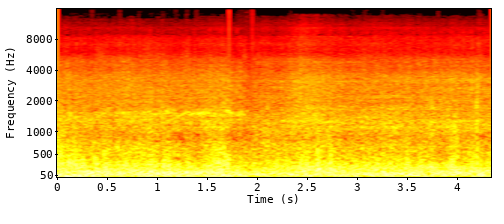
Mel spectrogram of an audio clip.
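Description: Motorcycle ridden slowly over a rough dirt track, its engine running steadily under heavy wind rumble on the microphone.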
